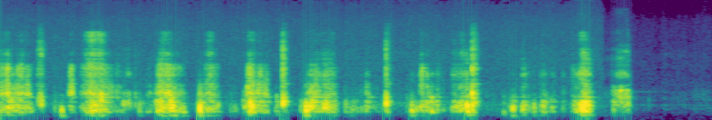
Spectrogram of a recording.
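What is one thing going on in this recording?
A fountain pen scratches across paper close by.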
